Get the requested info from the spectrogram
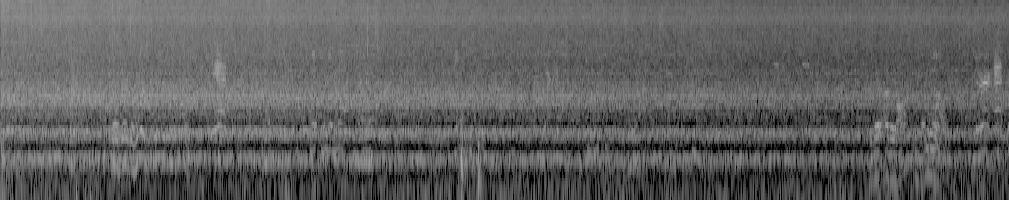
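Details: Swarm of honey bees clustered on the upper part of a walk-in door, found beside a rain gauge and being collected; a dense, steady droning hum fills the whole stretch, layered and unbroken, with a few faint clicks.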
